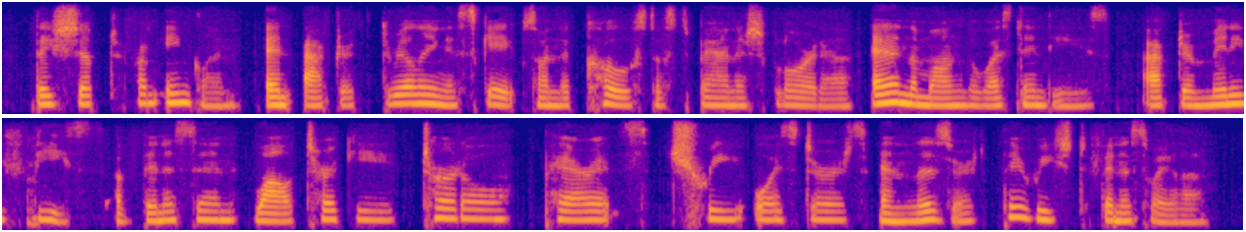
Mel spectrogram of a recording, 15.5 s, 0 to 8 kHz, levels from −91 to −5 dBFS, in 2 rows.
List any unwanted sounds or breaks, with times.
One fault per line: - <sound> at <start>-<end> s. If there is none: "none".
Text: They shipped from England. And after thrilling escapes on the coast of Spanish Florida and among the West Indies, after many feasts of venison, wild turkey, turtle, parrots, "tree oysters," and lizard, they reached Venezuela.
none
